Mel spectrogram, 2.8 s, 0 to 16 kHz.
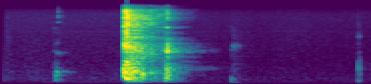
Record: {
  "cough_length": "2.8 s",
  "cough_amplitude": 28676,
  "cough_signal_mean_std_ratio": 0.22,
  "survey_phase": "beta (2021-08-13 to 2022-03-07)",
  "age": "45-64",
  "gender": "Female",
  "wearing_mask": "No",
  "symptom_none": true,
  "smoker_status": "Current smoker (11 or more cigarettes per day)",
  "respiratory_condition_asthma": false,
  "respiratory_condition_other": false,
  "recruitment_source": "REACT",
  "submission_delay": "1 day",
  "covid_test_result": "Negative",
  "covid_test_method": "RT-qPCR"
}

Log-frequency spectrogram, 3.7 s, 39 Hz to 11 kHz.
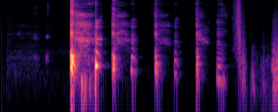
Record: {
  "cough_length": "3.7 s",
  "cough_amplitude": 32768,
  "cough_signal_mean_std_ratio": 0.24,
  "survey_phase": "beta (2021-08-13 to 2022-03-07)",
  "age": "45-64",
  "gender": "Female",
  "wearing_mask": "No",
  "symptom_none": true,
  "smoker_status": "Never smoked",
  "respiratory_condition_asthma": false,
  "respiratory_condition_other": false,
  "recruitment_source": "REACT",
  "submission_delay": "3 days",
  "covid_test_result": "Negative",
  "covid_test_method": "RT-qPCR",
  "influenza_a_test_result": "Negative",
  "influenza_b_test_result": "Negative"
}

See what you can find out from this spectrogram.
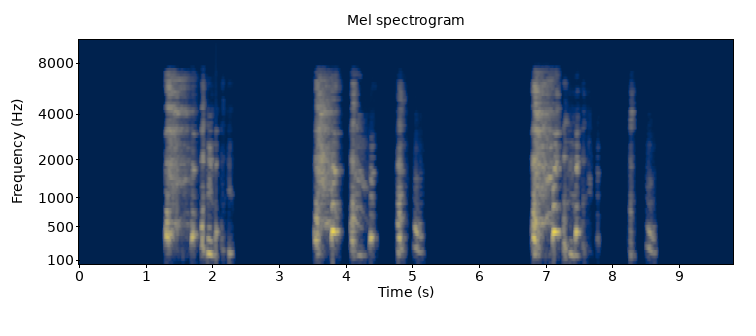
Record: {
  "three_cough_length": "9.8 s",
  "three_cough_amplitude": 27390,
  "three_cough_signal_mean_std_ratio": 0.31,
  "survey_phase": "beta (2021-08-13 to 2022-03-07)",
  "age": "18-44",
  "gender": "Female",
  "wearing_mask": "No",
  "symptom_cough_any": true,
  "symptom_new_continuous_cough": true,
  "symptom_runny_or_blocked_nose": true,
  "symptom_shortness_of_breath": true,
  "symptom_sore_throat": true,
  "symptom_fatigue": true,
  "symptom_fever_high_temperature": true,
  "symptom_headache": true,
  "symptom_change_to_sense_of_smell_or_taste": true,
  "symptom_other": true,
  "symptom_onset": "3 days",
  "smoker_status": "Ex-smoker",
  "respiratory_condition_asthma": false,
  "respiratory_condition_other": false,
  "recruitment_source": "Test and Trace",
  "submission_delay": "2 days",
  "covid_test_result": "Positive",
  "covid_test_method": "RT-qPCR"
}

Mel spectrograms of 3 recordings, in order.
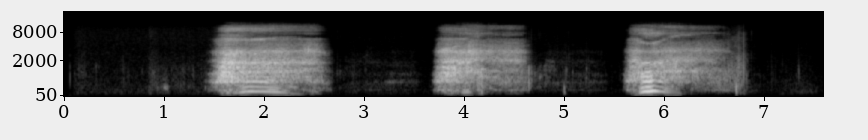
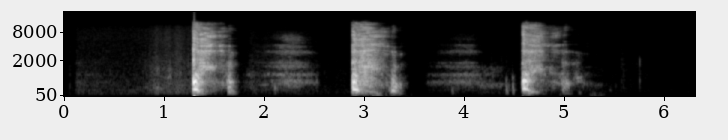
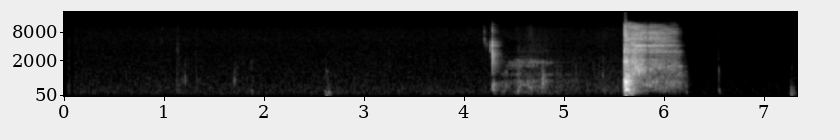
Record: {
  "exhalation_length": "7.6 s",
  "exhalation_amplitude": 14632,
  "exhalation_signal_mean_std_ratio": 0.45,
  "three_cough_length": "6.3 s",
  "three_cough_amplitude": 32768,
  "three_cough_signal_mean_std_ratio": 0.2,
  "cough_length": "7.3 s",
  "cough_amplitude": 32768,
  "cough_signal_mean_std_ratio": 0.12,
  "survey_phase": "beta (2021-08-13 to 2022-03-07)",
  "age": "65+",
  "gender": "Female",
  "wearing_mask": "No",
  "symptom_none": true,
  "smoker_status": "Ex-smoker",
  "respiratory_condition_asthma": false,
  "respiratory_condition_other": false,
  "recruitment_source": "REACT",
  "submission_delay": "1 day",
  "covid_test_result": "Negative",
  "covid_test_method": "RT-qPCR",
  "influenza_a_test_result": "Negative",
  "influenza_b_test_result": "Negative"
}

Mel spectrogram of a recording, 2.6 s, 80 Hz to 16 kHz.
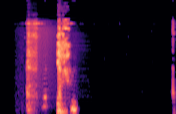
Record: {
  "cough_length": "2.6 s",
  "cough_amplitude": 29362,
  "cough_signal_mean_std_ratio": 0.27,
  "survey_phase": "alpha (2021-03-01 to 2021-08-12)",
  "age": "45-64",
  "gender": "Female",
  "wearing_mask": "No",
  "symptom_abdominal_pain": true,
  "symptom_fatigue": true,
  "symptom_onset": "6 days",
  "smoker_status": "Never smoked",
  "respiratory_condition_asthma": false,
  "respiratory_condition_other": false,
  "recruitment_source": "REACT",
  "submission_delay": "1 day",
  "covid_test_result": "Negative",
  "covid_test_method": "RT-qPCR"
}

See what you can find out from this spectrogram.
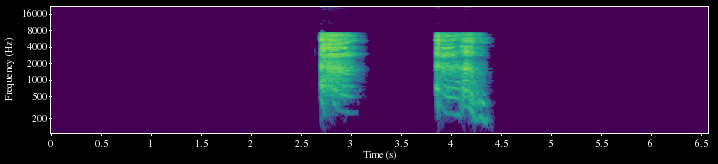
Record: {
  "three_cough_length": "6.6 s",
  "three_cough_amplitude": 30991,
  "three_cough_signal_mean_std_ratio": 0.27,
  "survey_phase": "beta (2021-08-13 to 2022-03-07)",
  "age": "65+",
  "gender": "Female",
  "wearing_mask": "No",
  "symptom_none": true,
  "smoker_status": "Never smoked",
  "respiratory_condition_asthma": true,
  "respiratory_condition_other": false,
  "recruitment_source": "REACT",
  "submission_delay": "2 days",
  "covid_test_result": "Negative",
  "covid_test_method": "RT-qPCR",
  "influenza_a_test_result": "Negative",
  "influenza_b_test_result": "Negative"
}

